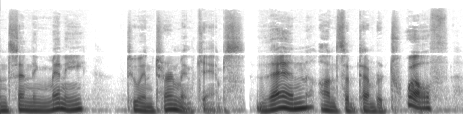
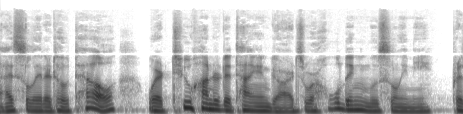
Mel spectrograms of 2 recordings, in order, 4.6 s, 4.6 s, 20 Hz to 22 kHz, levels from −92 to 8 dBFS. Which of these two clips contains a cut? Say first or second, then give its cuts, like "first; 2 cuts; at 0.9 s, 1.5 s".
first; 1 cut; at 2.5 s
